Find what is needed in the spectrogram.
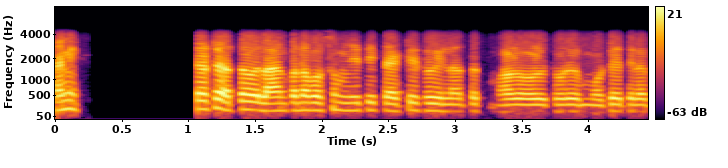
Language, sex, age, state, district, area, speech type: Marathi, male, 45-60, Maharashtra, Mumbai City, urban, conversation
